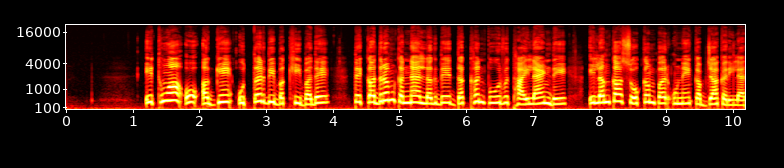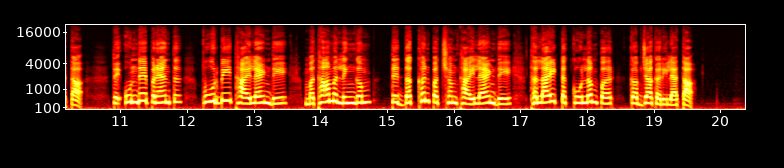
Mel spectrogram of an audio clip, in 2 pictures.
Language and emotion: Dogri, neutral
